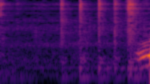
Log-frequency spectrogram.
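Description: Cleaver chopping water spinach stems on a cutting board: a run of quick knocks, about four or five a second, in the second half, with a man starting to speak near the end.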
